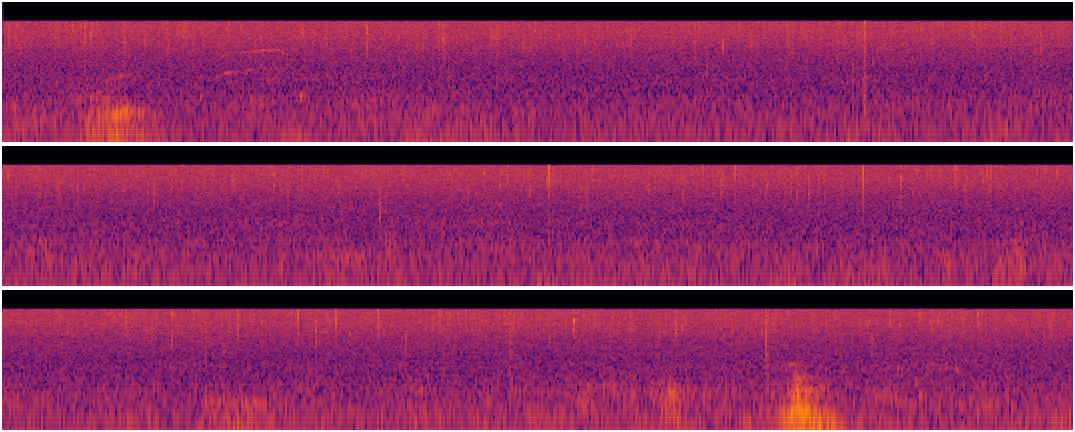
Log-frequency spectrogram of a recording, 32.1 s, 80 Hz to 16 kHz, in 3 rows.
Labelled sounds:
2.3	2.9	humpback whale, 2.2 to 2.7 kHz

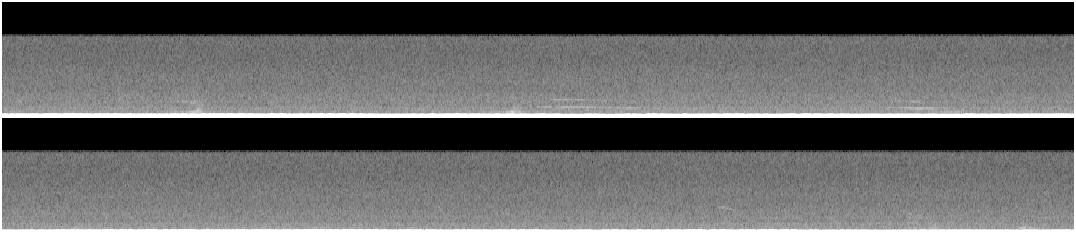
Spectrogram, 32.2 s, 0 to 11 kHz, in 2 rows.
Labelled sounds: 8.2	8.8	humpback whale, 1.4 to 1.5 kHz

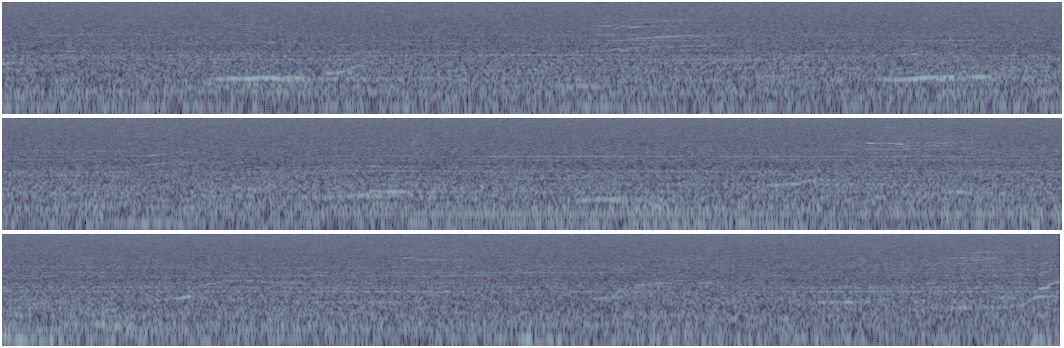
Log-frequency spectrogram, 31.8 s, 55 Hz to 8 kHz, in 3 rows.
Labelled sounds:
6.1	6.9	humpback whale, 0.90 to 3.6 kHz
12.1	12.3	humpback whale, 0.96 to 1.1 kHz
19.3	19.8	humpback whale, 2.3 to 2.6 kHz
25.3	25.7	humpback whale, 2.4 to 2.6 kHz
30.8	31.2	humpback whale, 2.4 to 3.6 kHz

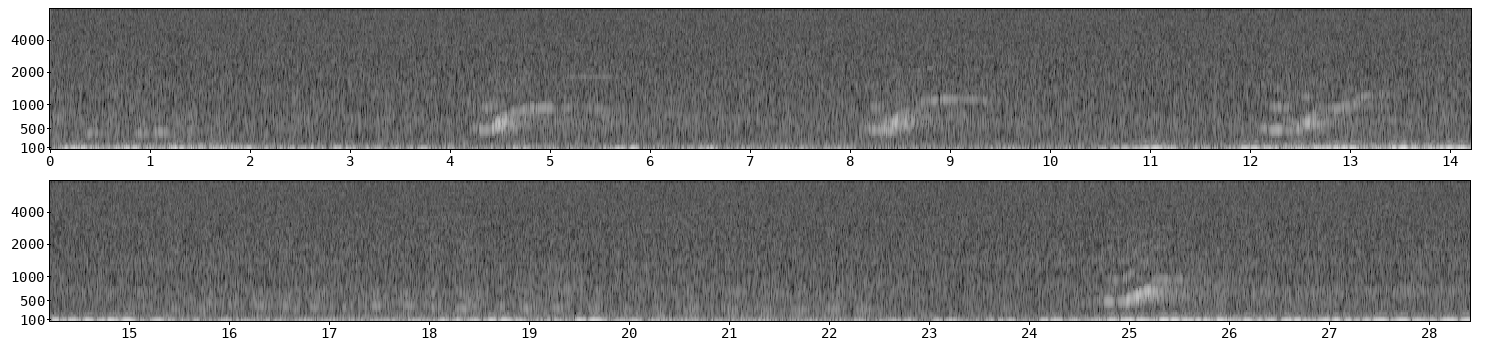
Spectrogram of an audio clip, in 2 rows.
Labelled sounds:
4.5	5.6	humpback whale, 0.80 to 1.9 kHz
8.7	9.1	humpback whale, 1.0 to 1.2 kHz
12.7	13.3	humpback whale, 0.80 to 1.2 kHz

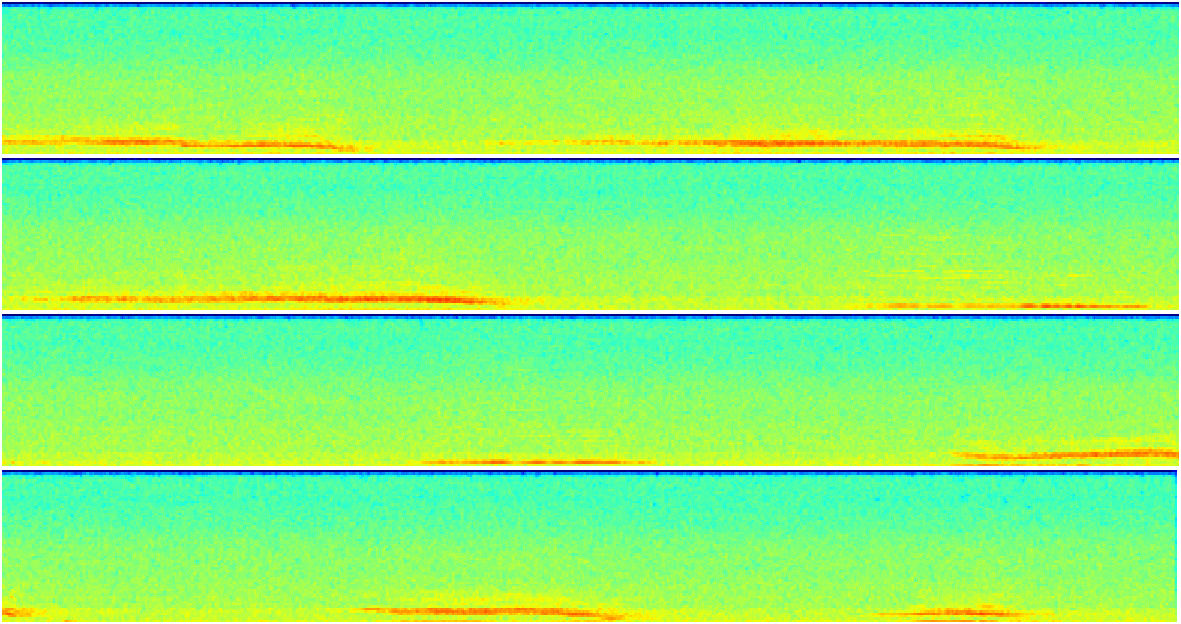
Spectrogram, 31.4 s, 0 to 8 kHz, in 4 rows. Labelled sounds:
0.4	0.6	humpback whale, 0.80 to 1.0 kHz
6.3	6.7	humpback whale, 0.80 to 1.2 kHz
13.6	14.4	humpback whale, 1.6 to 3.0 kHz
23.0	23.5	humpback whale, 0.80 to 1.5 kHz

